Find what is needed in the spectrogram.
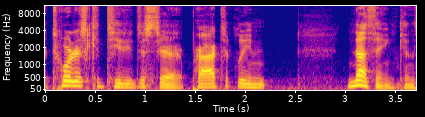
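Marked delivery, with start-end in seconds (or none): none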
